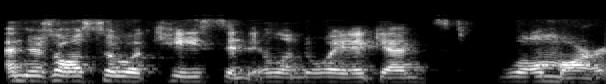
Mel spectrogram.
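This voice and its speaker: Speaking with a normal speaking voice, a woman keeps a moderate pace and a fairly low pitch. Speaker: employment lawyer. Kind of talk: webinar presentation. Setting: online webinar.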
